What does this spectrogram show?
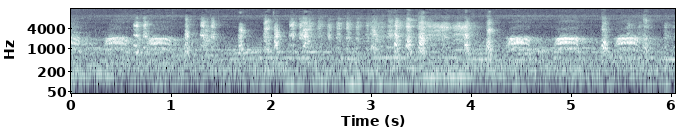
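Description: Birds feeding on scattered grain: short calls in two groups of three, one near the start and one near the end, with sharp clicks in between from beaks pecking at the grain on the ground.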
